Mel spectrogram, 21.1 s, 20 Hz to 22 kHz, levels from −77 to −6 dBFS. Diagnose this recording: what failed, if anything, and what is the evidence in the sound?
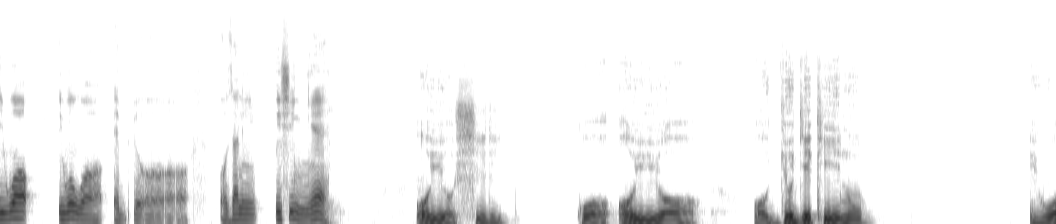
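A playback or editing stage likely ran this section against the wrong clock, at half speed. From 6.57 s to the end, starting just before "ya gbeho kole", the speech slows to half its pace and drops about ten semitones, turning deep and drawn out.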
